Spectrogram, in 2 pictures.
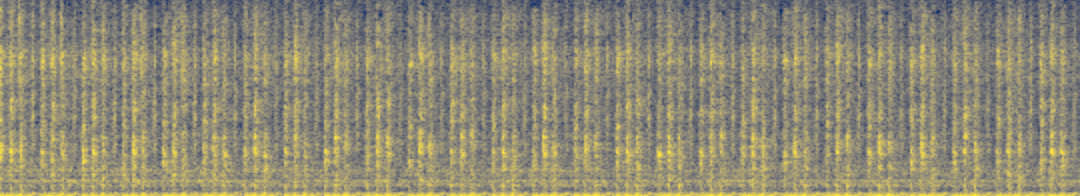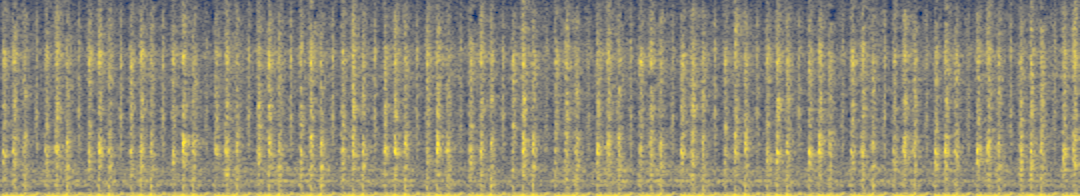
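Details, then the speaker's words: Propane forklift engine idling: lumpy idle with a steady, regular stumble about four times a second; rear cylinder dead, spark leaking from plug wire to the head, owner suspects wire. "This back one is not working, so it could be the wire. I can see it sparking at the wire, so it's sparking to the head right now."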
